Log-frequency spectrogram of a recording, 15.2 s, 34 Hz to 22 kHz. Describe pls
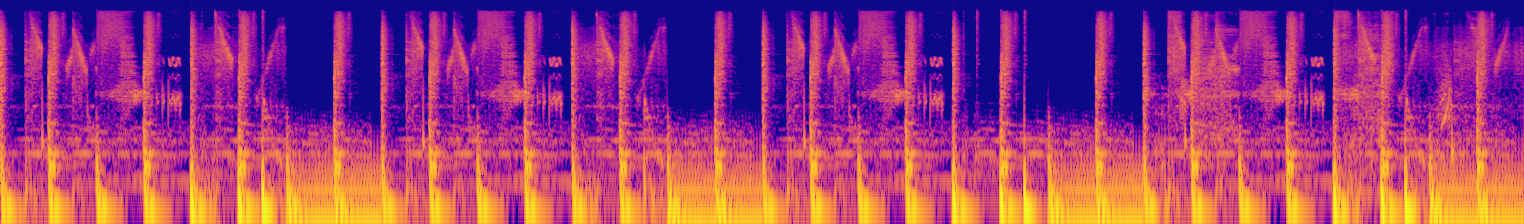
Glitchy noise beat
glitch, noise, loop, game, beat, 126bpm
